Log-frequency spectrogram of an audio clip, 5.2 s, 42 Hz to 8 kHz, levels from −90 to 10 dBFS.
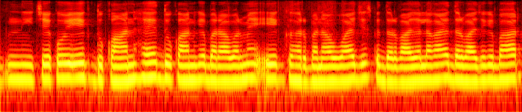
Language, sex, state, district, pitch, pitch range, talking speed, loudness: Hindi, female, Himachal Pradesh, Shimla, 190 Hz, 180-195 Hz, 240 wpm, -14 LUFS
